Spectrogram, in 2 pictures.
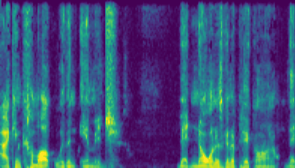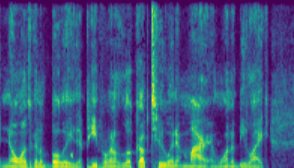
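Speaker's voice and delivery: ordinary delivery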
